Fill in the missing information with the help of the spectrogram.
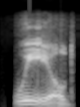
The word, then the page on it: wield: American English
